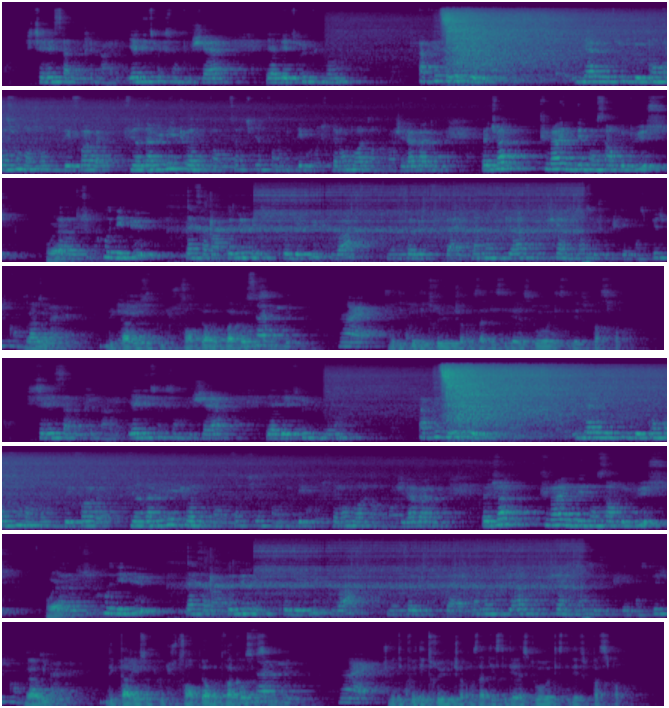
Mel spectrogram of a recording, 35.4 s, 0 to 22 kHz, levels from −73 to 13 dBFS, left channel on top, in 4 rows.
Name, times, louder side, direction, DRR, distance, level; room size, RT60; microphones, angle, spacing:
voice 1, 0.3-4.6 5.5-6.9 7.4-15.7 16.0-17.8 18.4-19.6 19.9-27.3 28.1-28.4 30.0-30.4 31.1-31.4, left 1 dB, 50° left, -1 dB, 1.5 m, -35 dB
sound 1, 4.3-12.6, right 4 dB, 25° right, 0.7 m, -29 dB
Water tap faucet / Sink (filling or washing) / Trickle dribble, 19.9-25.5, left 1 dB, 5° left, 0.4 m, -40 dB
voice 2, 26.9-27.3 28.0-30.4 31.7-34.8, right 2 dB, 85° right, 4 dB, 1.0 m, -35 dB
8.6 x 8.0 x 3.3 m, 1.3 s
head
